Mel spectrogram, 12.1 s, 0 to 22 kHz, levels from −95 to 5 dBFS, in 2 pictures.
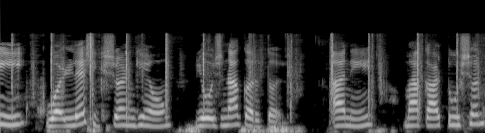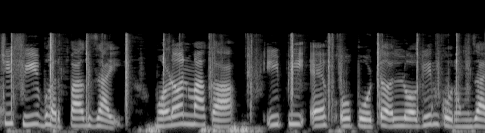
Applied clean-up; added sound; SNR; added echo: classical method Wiener filter.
